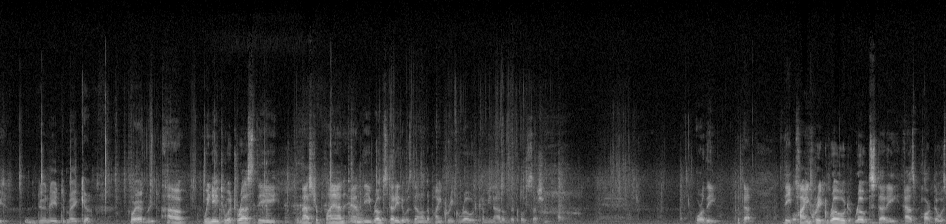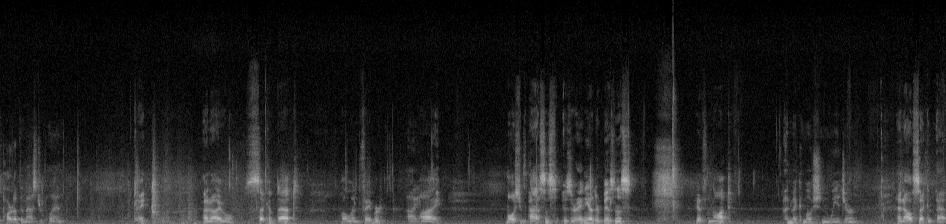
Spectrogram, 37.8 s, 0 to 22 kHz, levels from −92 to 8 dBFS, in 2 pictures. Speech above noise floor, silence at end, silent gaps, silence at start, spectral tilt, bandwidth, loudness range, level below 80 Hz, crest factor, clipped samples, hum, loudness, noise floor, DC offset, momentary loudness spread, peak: 24 dB; 0 s; none; 0 s; -3.5 dB/octave; over 20 kHz; 11 LU; -56 dBFS; 30 dB; under 0.1%; none; -28 LUFS; -52 dBFS; under 0.1%; 21 LU; 0 dBFS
